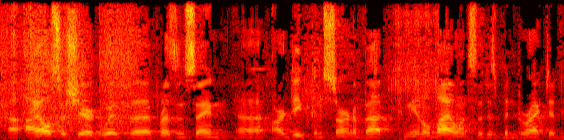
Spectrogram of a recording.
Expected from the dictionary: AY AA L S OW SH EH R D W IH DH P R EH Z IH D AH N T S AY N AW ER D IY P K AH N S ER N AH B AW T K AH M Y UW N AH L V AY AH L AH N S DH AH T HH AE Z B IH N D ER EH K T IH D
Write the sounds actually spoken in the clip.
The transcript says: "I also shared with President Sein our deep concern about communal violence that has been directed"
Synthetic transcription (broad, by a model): AY AA L S OW SH EH R D W IH DH P R EH Z IH D AH N T S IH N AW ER D IY P K AH N S ER N AH B AW T K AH M Y UW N L V AY AH L AH N S DH AH T HH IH Z B IH N D ER EH K T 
